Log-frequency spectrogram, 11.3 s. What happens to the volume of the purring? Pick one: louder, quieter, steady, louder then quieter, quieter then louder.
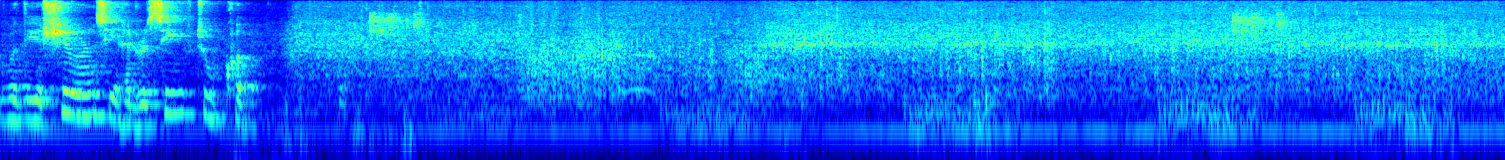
louder.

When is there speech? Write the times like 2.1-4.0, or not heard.
0.0-2.1.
